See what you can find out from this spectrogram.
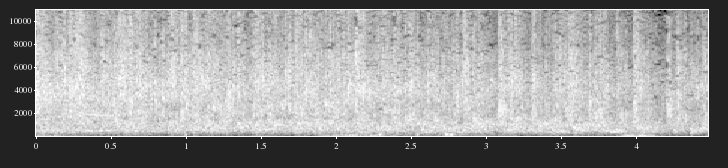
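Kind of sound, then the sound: crowd, audience applause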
